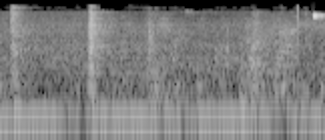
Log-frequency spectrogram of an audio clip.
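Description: A train rolling along jointed track, heard on board: a steady low rumble with irregular sharp clicks and knocks from the wheels and running gear.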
